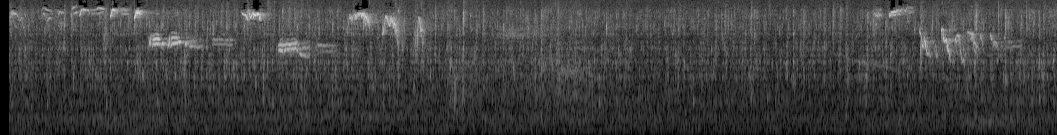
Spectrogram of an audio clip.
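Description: A robin gives high, thin, twittering phrases in short scattered bursts, some sliding and warbled, over a steady rushing sound like running water.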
